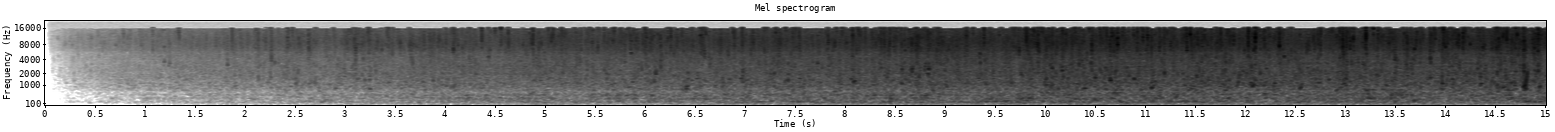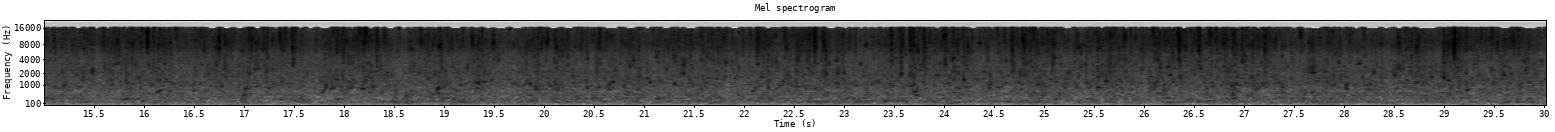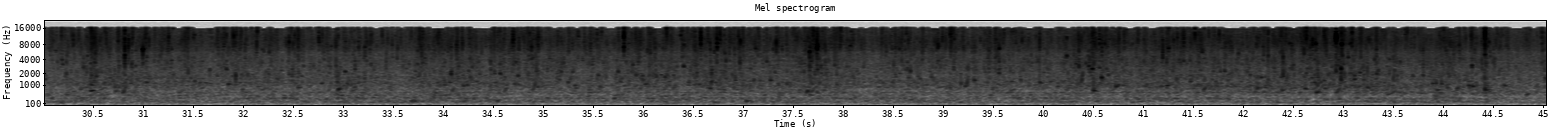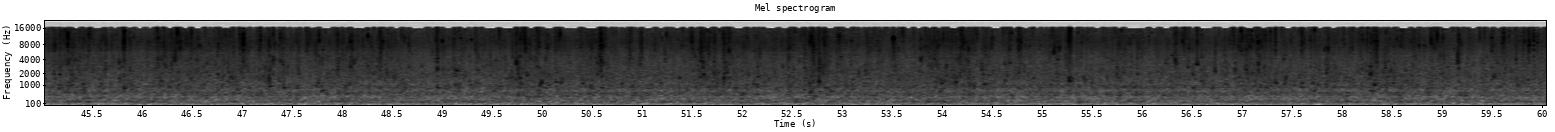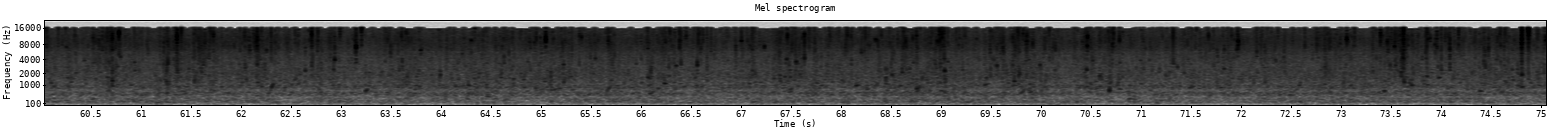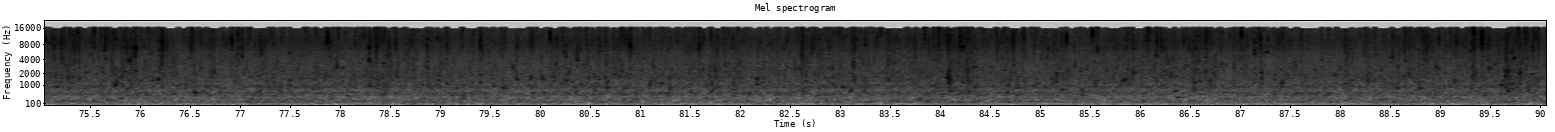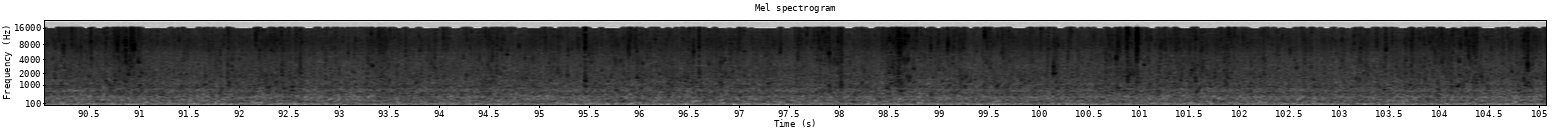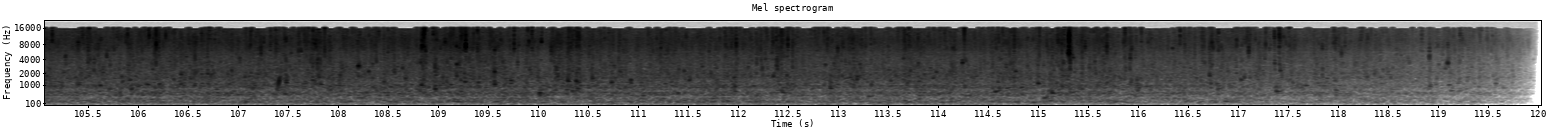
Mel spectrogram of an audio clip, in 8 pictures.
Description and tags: This is a recordings of the water running in a little creek at Wollemi National Park, NSW, Australia. It is a 2 minute sample. Hope you enjoy this one. Fa:z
